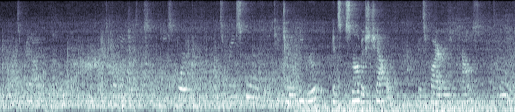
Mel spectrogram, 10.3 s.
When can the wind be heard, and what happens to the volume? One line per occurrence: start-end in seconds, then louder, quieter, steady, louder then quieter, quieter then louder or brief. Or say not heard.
0.0-10.2 quieter.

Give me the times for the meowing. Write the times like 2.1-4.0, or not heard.
not heard.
